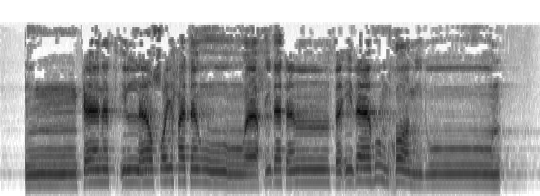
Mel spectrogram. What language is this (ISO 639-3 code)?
ara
